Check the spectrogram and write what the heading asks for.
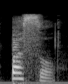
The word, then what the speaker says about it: bustle: Christmas only Christmas now here's a list of words in which a t- sound is left out note that this list is not complete listen as I say the words bustle Christmas hustle mistletoe whistle wrestle now bustle and hustle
